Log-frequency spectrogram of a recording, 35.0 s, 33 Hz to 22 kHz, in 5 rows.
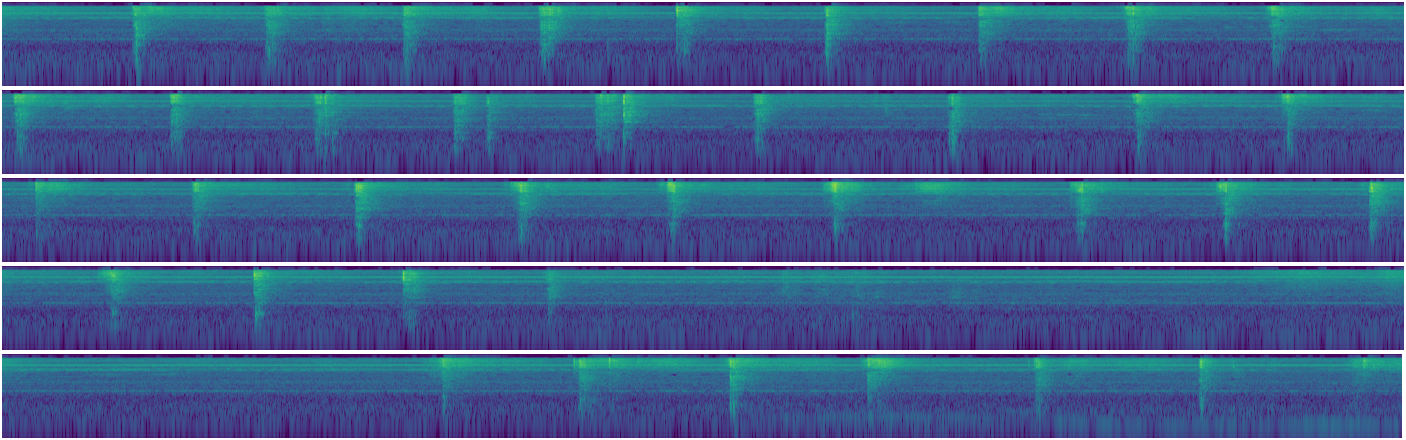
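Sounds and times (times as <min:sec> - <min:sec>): hand tool chopping into ground: 0:00.0 - 0:11.1, 0:11.7 - 0:12.0, 0:12.6 - 0:18.4, 0:19.3 - 0:24.0, 0:30.2 - 0:35.0.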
